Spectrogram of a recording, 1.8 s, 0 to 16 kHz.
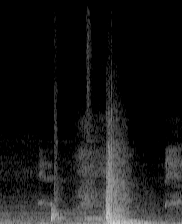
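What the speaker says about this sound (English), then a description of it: "This part for you to hold to close the door." Rear door of a 2022 Land Rover Defender P400 shut firmly, a single loud solid slam preceded by a lighter handle click, with a short dull ring afterward.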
